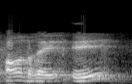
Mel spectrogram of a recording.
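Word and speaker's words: Andreae: Donc André et ici, A-E se prononce et il y a aussi un E, donc ça fait André et. Ça ne fait pas André A-E, hein, c'est André et.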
